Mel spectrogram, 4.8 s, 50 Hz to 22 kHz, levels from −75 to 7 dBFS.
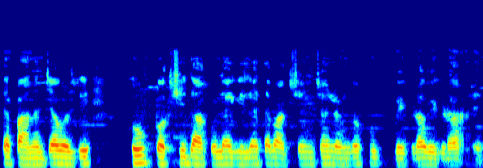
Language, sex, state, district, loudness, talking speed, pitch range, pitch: Marathi, male, Maharashtra, Nagpur, -18 LUFS, 185 wpm, 115-125 Hz, 120 Hz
